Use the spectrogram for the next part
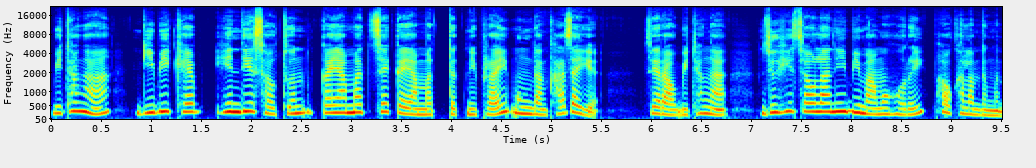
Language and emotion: Bodo, neutral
